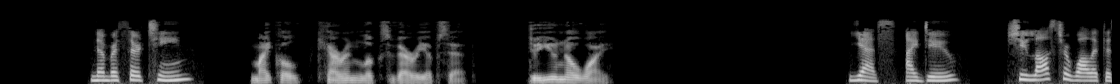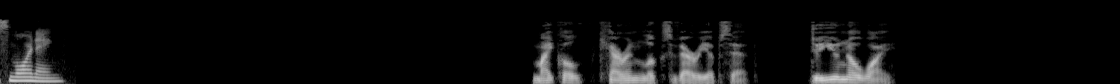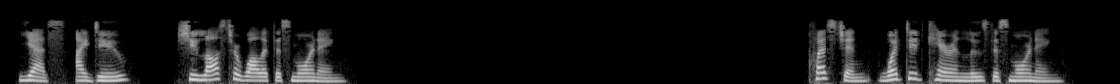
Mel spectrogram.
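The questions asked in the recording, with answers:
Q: Question, what did Karen lose this morning?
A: Her wallet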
